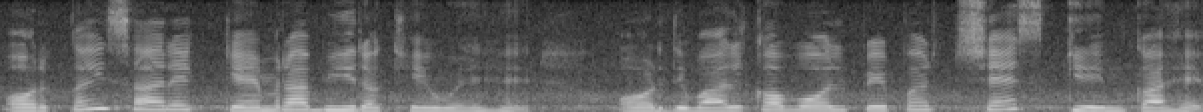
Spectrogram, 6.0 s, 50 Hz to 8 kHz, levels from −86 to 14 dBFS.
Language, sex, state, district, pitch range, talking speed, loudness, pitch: Hindi, female, Madhya Pradesh, Dhar, 205-255 Hz, 160 wpm, -14 LUFS, 225 Hz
